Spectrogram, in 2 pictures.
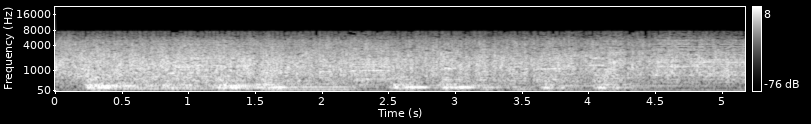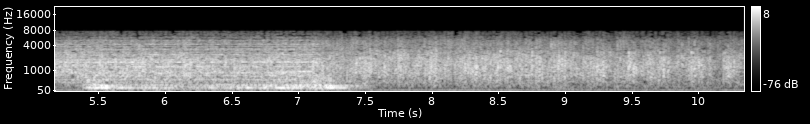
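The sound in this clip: Loud studio audience applause after a contestant's quiz show win, a dense, sustained roar of many hands clapping that holds steady for several seconds before easing slightly near the end.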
